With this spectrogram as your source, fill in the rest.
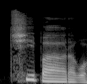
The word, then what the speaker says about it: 치바: 말씀에 보시면이 사울의 집에 시바라는 종을 찾아옵니다이 원래 발음은 치바라고 합니다 식물이라는 뜻입니다이 시바라는 종을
